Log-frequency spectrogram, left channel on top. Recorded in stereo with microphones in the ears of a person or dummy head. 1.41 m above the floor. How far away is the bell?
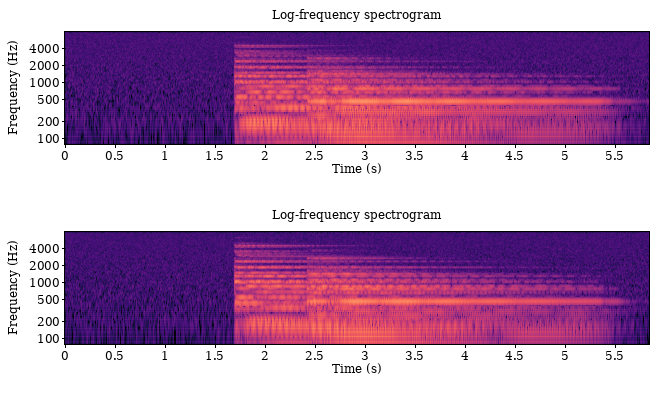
About 4.5 m.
